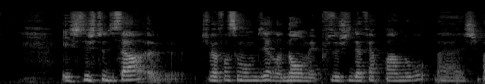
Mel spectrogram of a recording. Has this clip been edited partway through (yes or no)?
no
